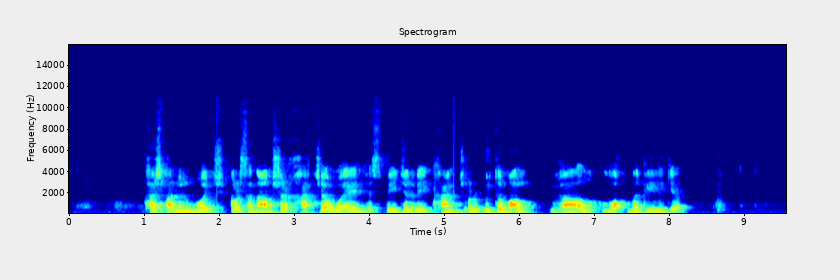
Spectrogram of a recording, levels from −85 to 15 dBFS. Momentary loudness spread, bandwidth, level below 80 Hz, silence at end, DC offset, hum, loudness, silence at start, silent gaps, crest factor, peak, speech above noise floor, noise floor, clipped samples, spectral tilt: 11 LU; 8 kHz; -60 dBFS; 0.9 s; under 0.1%; none; -23 LUFS; 1 s; none; 18 dB; -4 dBFS; 48 dB; -70 dBFS; under 0.1%; -8.5 dB/octave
